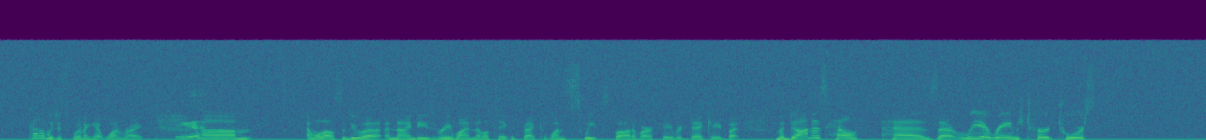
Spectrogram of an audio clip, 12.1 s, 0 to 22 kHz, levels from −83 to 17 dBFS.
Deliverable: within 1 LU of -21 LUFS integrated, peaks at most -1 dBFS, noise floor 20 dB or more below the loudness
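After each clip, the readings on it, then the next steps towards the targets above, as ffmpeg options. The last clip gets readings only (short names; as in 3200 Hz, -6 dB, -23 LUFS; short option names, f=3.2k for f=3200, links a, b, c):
hum 50 Hz; harmonics up to 250 Hz; hum level -27 dBFS; noise floor -28 dBFS; noise floor target -39 dBFS; loudness -19.0 LUFS; peak -3.5 dBFS; loudness target -21.0 LUFS
-> -af "bandreject=f=50:t=h:w=6,bandreject=f=100:t=h:w=6,bandreject=f=150:t=h:w=6,bandreject=f=200:t=h:w=6,bandreject=f=250:t=h:w=6"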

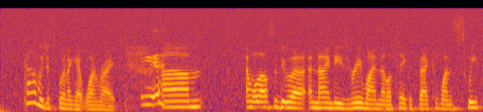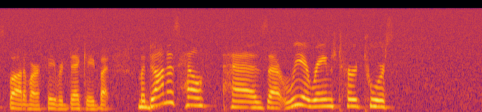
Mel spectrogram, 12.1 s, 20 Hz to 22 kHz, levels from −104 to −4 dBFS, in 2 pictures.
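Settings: hum none; noise floor -33 dBFS; noise floor target -39 dBFS
-> -af "afftdn=nr=6:nf=-33"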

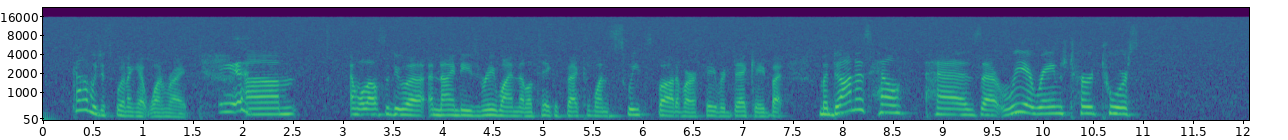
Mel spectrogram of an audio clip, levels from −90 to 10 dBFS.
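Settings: noise floor -37 dBFS; noise floor target -39 dBFS
-> -af "afftdn=nr=6:nf=-37"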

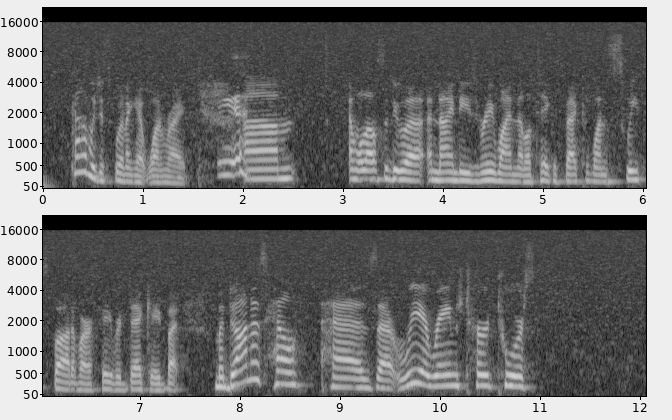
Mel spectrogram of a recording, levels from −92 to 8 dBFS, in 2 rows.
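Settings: noise floor -42 dBFS; loudness -19.0 LUFS; peak -4.0 dBFS; loudness target -21.0 LUFS
-> -af "volume=-2dB"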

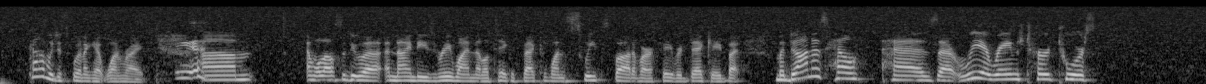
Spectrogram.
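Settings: loudness -21.0 LUFS; peak -6.0 dBFS; noise floor -44 dBFS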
